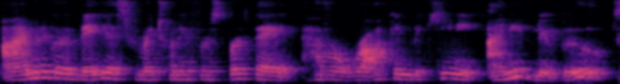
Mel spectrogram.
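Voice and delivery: ordinary delivery

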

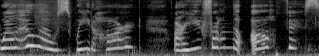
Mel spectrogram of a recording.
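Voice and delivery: put-on very high, soft old Southern woman's voice. Retelling a visit from the office to a woman with a walker, imitating an old Southern woman. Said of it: "Old Southern woman".

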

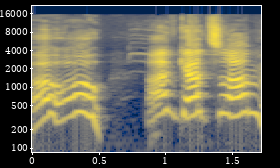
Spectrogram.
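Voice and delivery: very high, loud hag voice. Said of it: "say that to the group of hags".

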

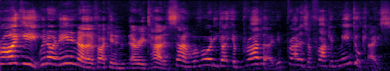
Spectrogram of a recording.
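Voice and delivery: put-on Australian accent. Speaker redoes a quoted line, now in an australian accent. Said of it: "I got Australian. It's like".

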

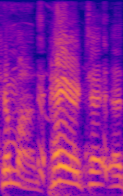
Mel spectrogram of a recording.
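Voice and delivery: yell cut off mid-word. Showing what he wants to shout at his son: mock yelling. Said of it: "that's what I wanna yell at him".

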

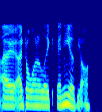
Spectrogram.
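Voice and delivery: ordinary talk

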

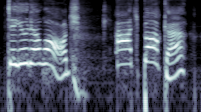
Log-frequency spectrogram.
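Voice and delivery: very high, loud, bad fake Australian accent. Retelling what people in Sydney asked him, use a bad Australian accent. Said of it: "That's probably a bad accent".

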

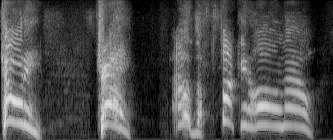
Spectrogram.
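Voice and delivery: mock very high, drawn-out, unhinged shrieking scream. Recalling a class project, the speaker imitates her suddenly screaming at the boys. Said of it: "she just starts screaming like a lunatic and says".

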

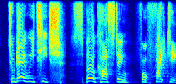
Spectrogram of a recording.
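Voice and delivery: big, booming, rolling voice. Gashak addresses the group after their walk from the camp, booming Gashak voice. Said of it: "his booming voice rolls out and he says".

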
